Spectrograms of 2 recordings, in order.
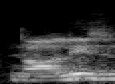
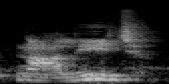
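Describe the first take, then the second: First: "नॉलेज" as "naw-lej"; rounded first vowel, e in "नॉलेज"; wrong pronunciation. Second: "नॉलेज" as "naa-lij"; lower-pitched "नॉलेज" ending in "-lij"; correct pronunciation. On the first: Teacher showing what to avoid, "नॉलेज" as "naw-lej". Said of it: "नॉलेज नहीं". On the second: Teacher correcting it, "नॉलेज" as "naa-lij". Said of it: "हमारा sound नॉलेज होगा". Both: Shown as a demonstration.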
